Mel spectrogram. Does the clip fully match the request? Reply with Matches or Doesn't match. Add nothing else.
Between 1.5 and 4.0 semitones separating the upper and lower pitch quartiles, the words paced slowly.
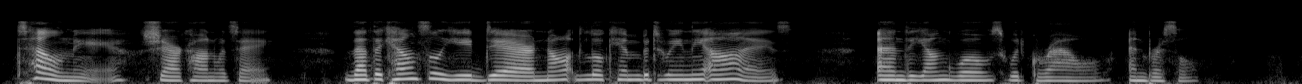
Matches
